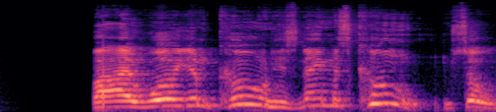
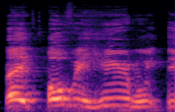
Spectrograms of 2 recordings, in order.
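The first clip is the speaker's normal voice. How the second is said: ordinary talk, nothing marked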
